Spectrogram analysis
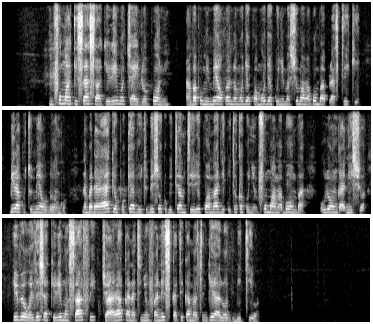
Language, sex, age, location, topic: Swahili, female, 25-35, Dar es Salaam, agriculture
